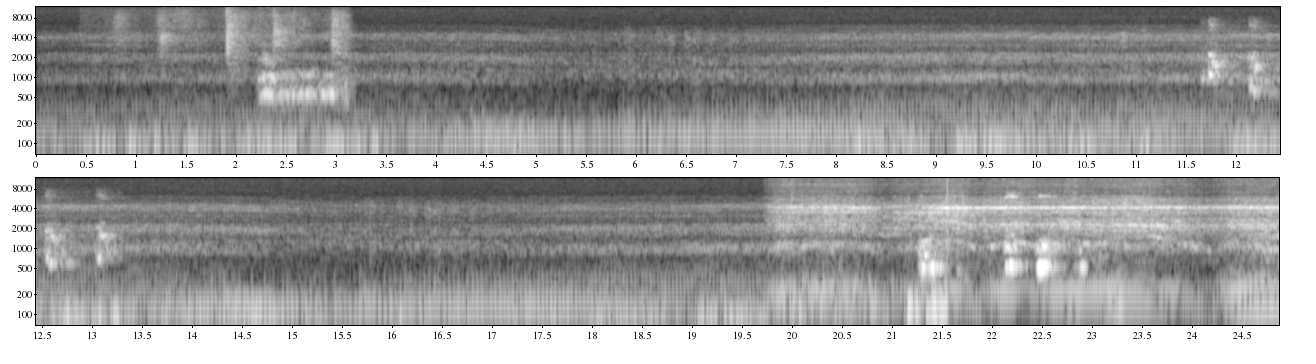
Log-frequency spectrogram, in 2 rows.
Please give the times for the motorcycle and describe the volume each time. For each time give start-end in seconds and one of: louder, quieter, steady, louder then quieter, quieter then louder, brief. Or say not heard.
0.0-24.8 louder.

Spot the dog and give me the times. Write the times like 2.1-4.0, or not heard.
0.4-3.2, 11.6-13.3, 21.1-22.9.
